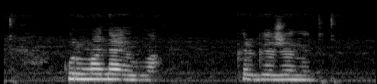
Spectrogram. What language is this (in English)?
Western Mari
